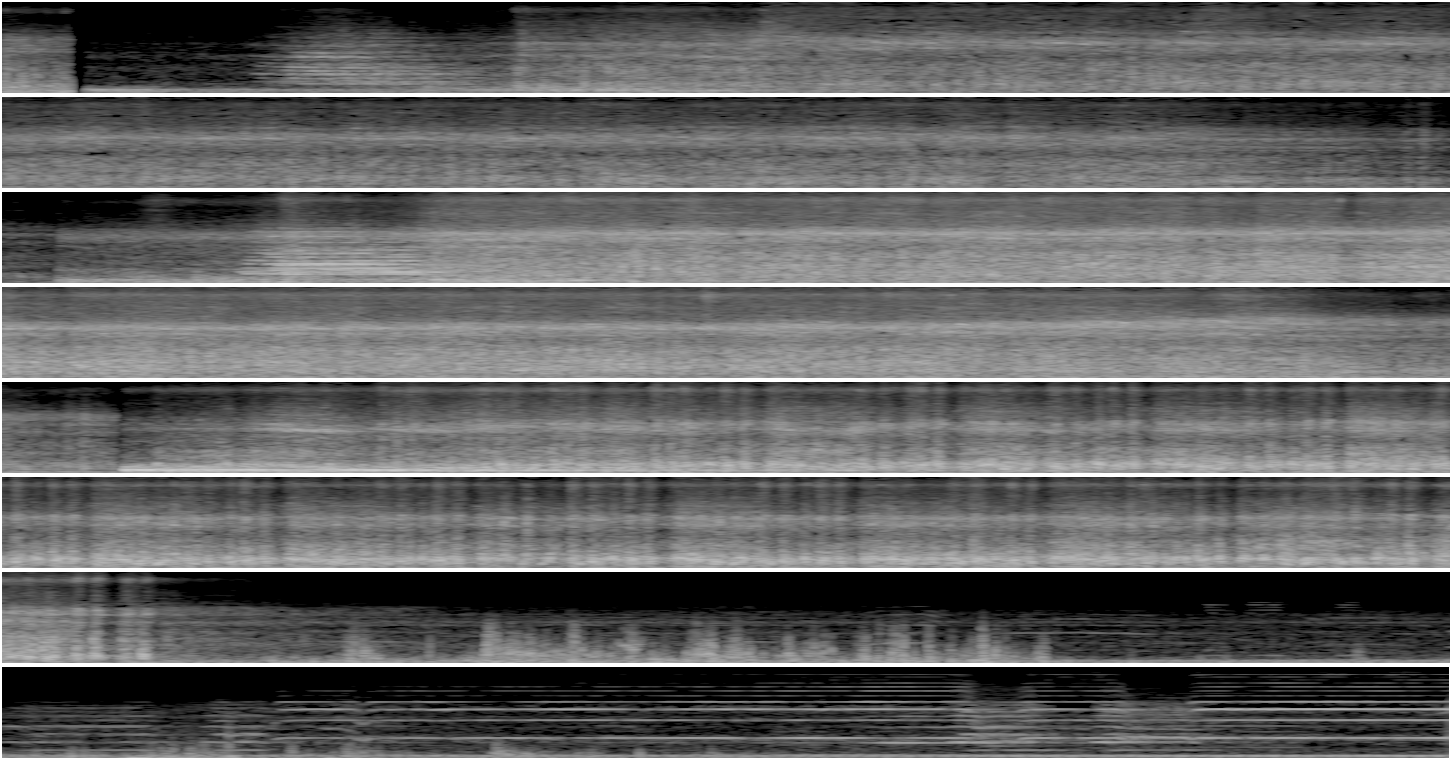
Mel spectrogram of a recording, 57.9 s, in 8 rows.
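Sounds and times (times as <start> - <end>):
train rumbling past: 0.0 - 49.5
train horn blast: 1.2 - 2.4, 15.5 - 17.5, 47.8 - 57.9
locomotive engine drone: 29.6 - 33.8.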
